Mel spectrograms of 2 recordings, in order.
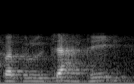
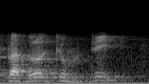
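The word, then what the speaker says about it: badlul juhdi (بذل الجهد): Ya, catatan kaki al-juhdi kalau jimnya domah maknanya tokoh, kemampuan, mengerahkan kemampuan. Kalau fathah badlul jahdi maka artinya adalah masyakok. Maka bacanya badlul juhdi, mengerahkan kemampuan, jangan jahdi.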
